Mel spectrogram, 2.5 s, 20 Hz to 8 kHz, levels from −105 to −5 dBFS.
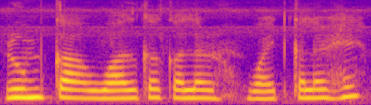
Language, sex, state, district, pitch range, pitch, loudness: Hindi, female, Assam, Hailakandi, 220-240 Hz, 230 Hz, -16 LUFS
